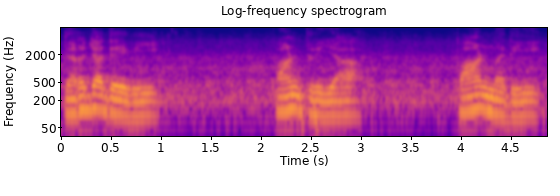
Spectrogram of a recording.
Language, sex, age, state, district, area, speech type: Tamil, male, 45-60, Tamil Nadu, Thoothukudi, urban, spontaneous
